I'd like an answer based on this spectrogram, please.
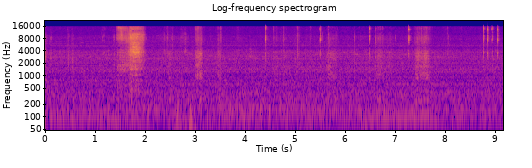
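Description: Quiet room with a brief rustle about two seconds in and a few fainter rustles later. A quick run of small computer clicks comes near the end.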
